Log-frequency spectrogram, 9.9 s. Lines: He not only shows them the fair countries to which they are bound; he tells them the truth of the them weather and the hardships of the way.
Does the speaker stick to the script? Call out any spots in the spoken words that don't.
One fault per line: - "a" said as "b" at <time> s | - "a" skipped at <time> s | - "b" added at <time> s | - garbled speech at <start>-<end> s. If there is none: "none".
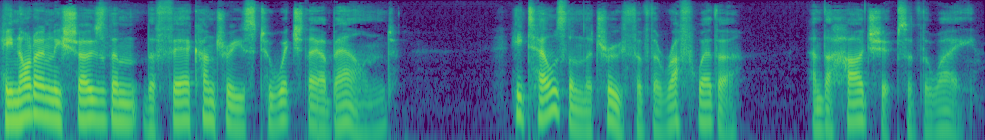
- "them" said as "rough" at 6.6 s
